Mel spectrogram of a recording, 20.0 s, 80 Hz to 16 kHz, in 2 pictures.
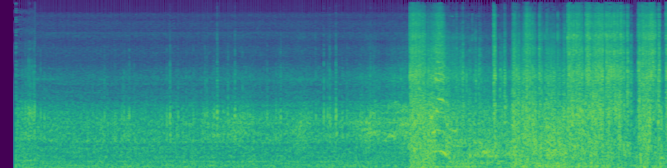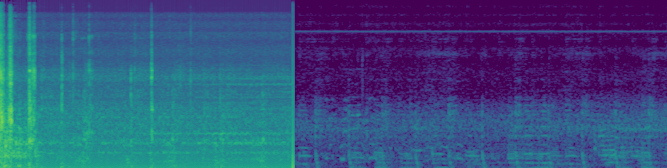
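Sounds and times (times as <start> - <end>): car driving on road: 0.2 - 14.4
car crashing through brush: 5.1 - 10.9.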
